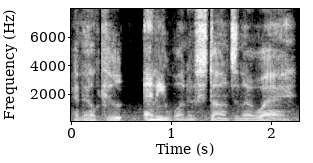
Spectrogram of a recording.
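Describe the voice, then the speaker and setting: An actor playing a sly, cornered arms dealer in a video game, smug and menacing, with a drawling, theatrical delivery. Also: male voice, rumbling low, moderate pace, background noise. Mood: ominous, smug. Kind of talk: video game cutscene acting. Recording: music behind the voice.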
